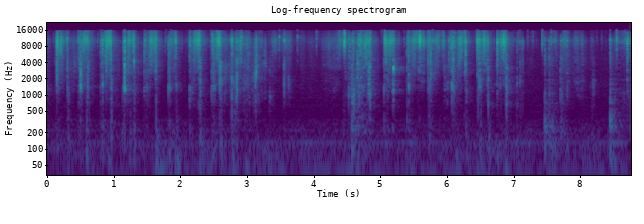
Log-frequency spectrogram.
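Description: Tarot cards from a Beautiful Creature deck shuffled by hand, loud and close: a dense run of papery riffles and slaps with brief pauses, no talking over it.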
